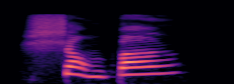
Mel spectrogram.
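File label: "shang4 ban1", Chinese; HSK2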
